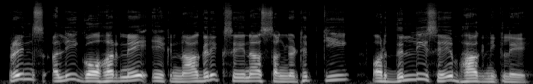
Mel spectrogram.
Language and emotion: Hindi, neutral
